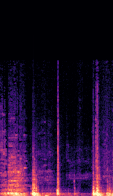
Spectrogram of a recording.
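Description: Scraping and handling noise, then three sharp knocks, as a cast aluminium motorcycle gearbox cover is handled and set down on a wooden surface.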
